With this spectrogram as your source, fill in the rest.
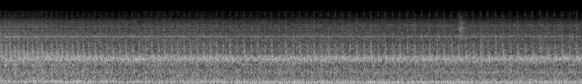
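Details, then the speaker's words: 1987 Ford Bronco II, manual, first start after fuel system work: a brief rod-knock-like sound, then a steady, even, whisper-quiet idle with no smoke, misses or hunting. Head gasket issues are suspected. The engine idles normally. "i mean i'm sure the head gasket gets blown that's got all sorts of other issues but whisper quiet no smoke"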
